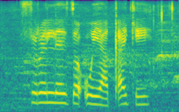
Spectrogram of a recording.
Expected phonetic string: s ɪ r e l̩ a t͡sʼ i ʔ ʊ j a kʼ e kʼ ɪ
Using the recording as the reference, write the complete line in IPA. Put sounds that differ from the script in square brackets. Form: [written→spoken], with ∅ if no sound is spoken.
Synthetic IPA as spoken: s ɪ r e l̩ [a→e] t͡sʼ [i→a] ʔ ʊ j a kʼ [e→a] kʼ ɪ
